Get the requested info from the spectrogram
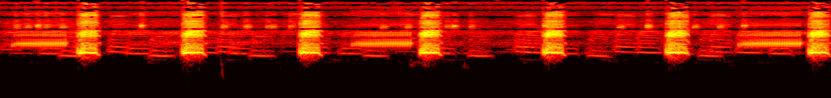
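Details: A male American green tree frog sitting on a lily pad at a water lily farm on a spring night gives its nasal, honking mating call, repeated about once a second.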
